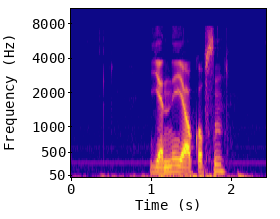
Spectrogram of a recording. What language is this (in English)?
Norwegian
